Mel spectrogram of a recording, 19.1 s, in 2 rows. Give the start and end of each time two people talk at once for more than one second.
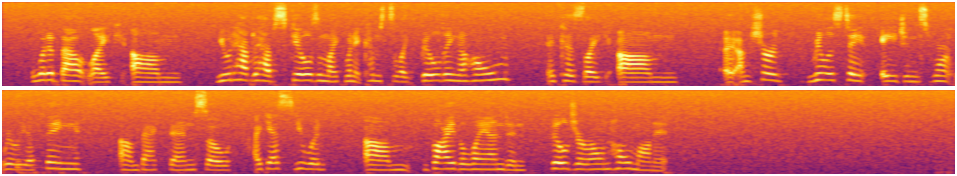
none

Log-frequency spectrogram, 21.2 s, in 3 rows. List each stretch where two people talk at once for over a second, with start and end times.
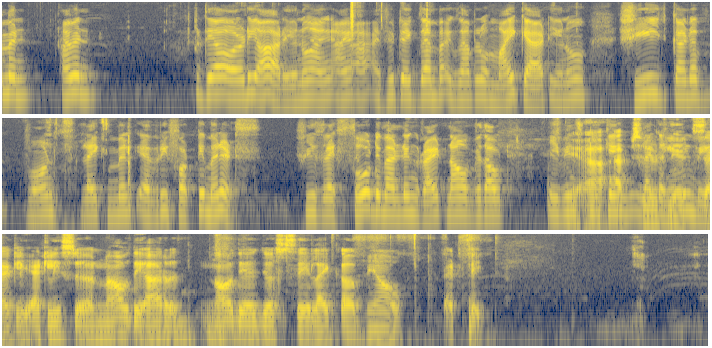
12.7-14.2

